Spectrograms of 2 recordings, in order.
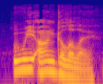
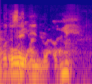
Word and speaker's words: Uiagalelei: he's not going to be as good as Uiagalelei, or however you pronounce his last name. – Uiagalelei, yeah. – Uiagalelei.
